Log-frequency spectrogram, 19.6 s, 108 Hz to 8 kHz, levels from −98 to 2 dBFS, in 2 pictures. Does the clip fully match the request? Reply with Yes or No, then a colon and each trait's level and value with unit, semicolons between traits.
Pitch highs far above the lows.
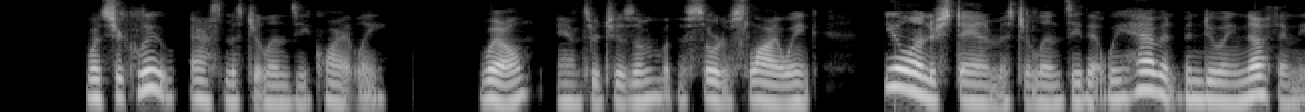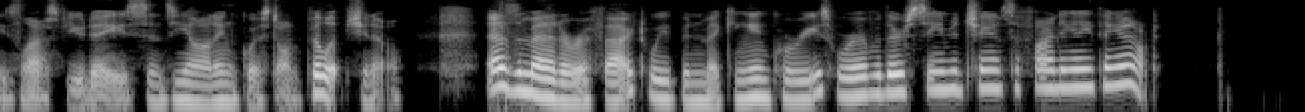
Yes: wide, 6.2 semitones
